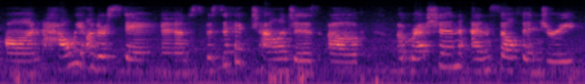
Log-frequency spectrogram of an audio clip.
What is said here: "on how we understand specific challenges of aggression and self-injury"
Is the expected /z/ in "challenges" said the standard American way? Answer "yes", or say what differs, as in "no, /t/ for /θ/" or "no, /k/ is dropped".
yes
